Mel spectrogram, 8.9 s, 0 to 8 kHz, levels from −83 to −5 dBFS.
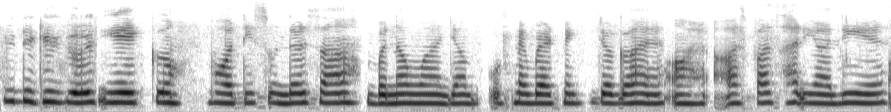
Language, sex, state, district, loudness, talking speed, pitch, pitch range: Hindi, female, Jharkhand, Jamtara, -22 LUFS, 140 wpm, 250 Hz, 240-260 Hz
